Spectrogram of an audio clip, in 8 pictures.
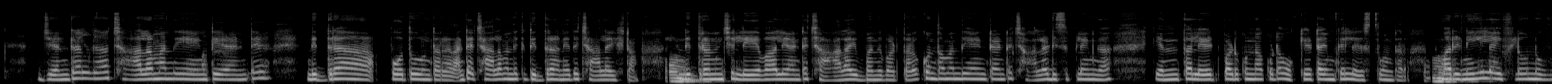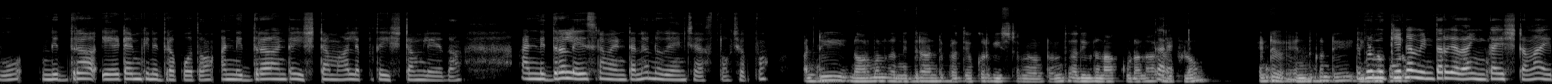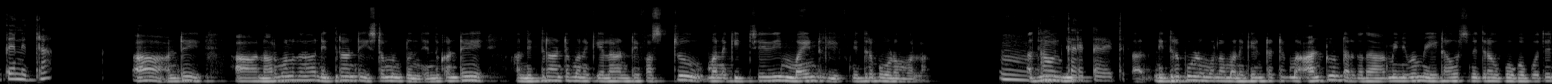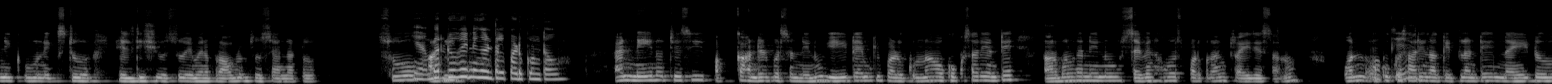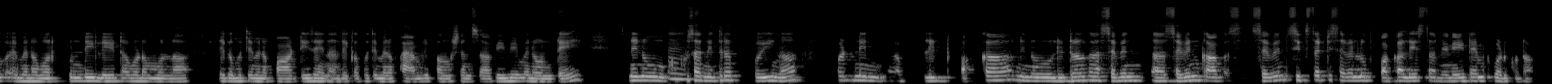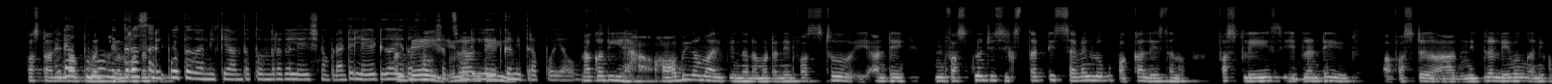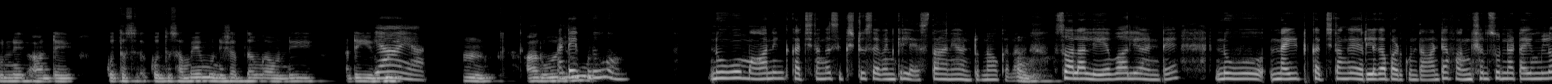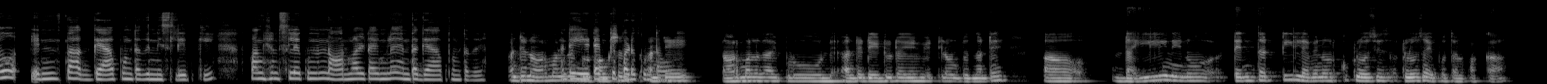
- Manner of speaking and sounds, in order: in English: "జనరల్‌గా"; in English: "డిసిప్లిన్‌గా"; in English: "లేట్"; in English: "లైఫ్‌లో"; in English: "అండ్"; in English: "అండ్"; in English: "నార్మల్‌గా"; other background noise; in English: "కరక్ట్"; in English: "లైఫ్‌లో"; in English: "వింటర్"; in English: "నార్మల్‌గా"; in English: "ఫస్ట్"; in English: "మైండ్ రిలీఫ్"; in English: "మినిమమ్ ఎయిట్ అవర్స్"; in English: "నెక్స్ట్ హెల్త్ ఇష్యూస్"; in English: "ప్రాబ్లమ్స్"; in English: "సో"; in English: "అండ్"; in English: "హండ్రెడ్ పర్సెంట్"; in English: "నార్మల్‌గా"; in English: "సెవెన్ హవర్స్"; in English: "ట్రై"; in English: "నైట్"; in English: "వర్క్"; in English: "లేట్"; horn; in English: "పార్టీస్"; in English: "ఫ్యామిలీ ఫంక్షన్స్"; in English: "బట్"; in English: "లిటరల్‌గా సెవెన్"; in English: "సెవెన్ సిక్స్ థర్టీ సెవెన్"; in English: "ఫస్ట్"; in English: "లేట్‌గా"; in English: "ఫంక్షన్స్"; in English: "లేట్‌గా"; in English: "హా హాబీగా"; in English: "ఫస్ట్"; in English: "ఫస్ట్"; in English: "సిక్స్ థర్టీ సెవెన్"; in English: "ఫస్ట్"; in English: "ఫస్ట్"; tapping; in English: "మార్నింగ్"; in English: "సిక్స్ టు సెవెన్‌కి"; in English: "సో"; in English: "నైట్"; in English: "ఎర్లీగా"; in English: "ఫంక్షన్స్"; in English: "గ్యాప్"; in English: "స్లీప్‌కి? ఫంక్షన్స్"; in English: "నార్మల్"; in English: "గ్యాప్"; in English: "నార్మల్‌గా"; in English: "ఫంక్షన్స్"; in English: "నార్మల్‌గా"; in English: "డే టు"; in English: "డైలీ"; in English: "టెన్ థర్టీ, లెవెన్"; in English: "క్లోజ్"; in English: "క్లోజ్"
- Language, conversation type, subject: Telugu, podcast, నిద్రలేచిన వెంటనే మీరు ఏమి చేస్తారు?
